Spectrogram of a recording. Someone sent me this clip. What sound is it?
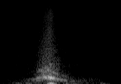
Bamboo Swing, C1
Raw audio of me swinging bamboo close to the recorder. I originally recorded these for use in a video game. The 'C' swings are much slower.
An example of how you might credit is by putting this in the description/credits:
The sound was recorded using a "H1 Zoom recorder" on 18th February 2017.
swing, whooshing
